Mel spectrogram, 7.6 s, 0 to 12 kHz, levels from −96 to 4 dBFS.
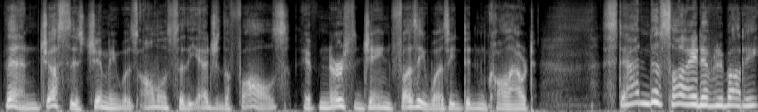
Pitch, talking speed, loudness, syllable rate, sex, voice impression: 165 Hz, 180 wpm, -19 LUFS, 5.2 syllables/s, male, masculine, middle-aged, relaxed, bright, muffled, very raspy, calm, mature, friendly, wild, slightly lively, slightly strict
